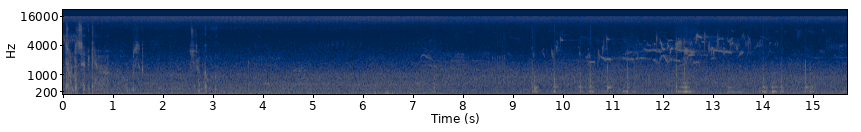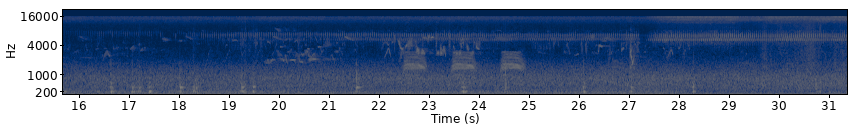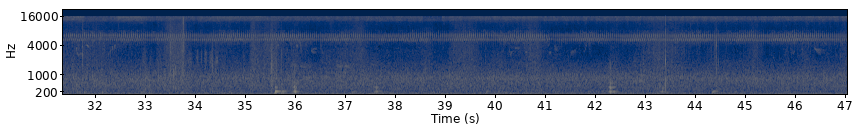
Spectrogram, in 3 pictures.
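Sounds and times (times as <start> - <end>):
birds chirping: 0.0 - 47.0
warbler reeling trill: 15.0 - 25.4, 26.1 - 47.0
short bird calls: 22.4 - 25.0.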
